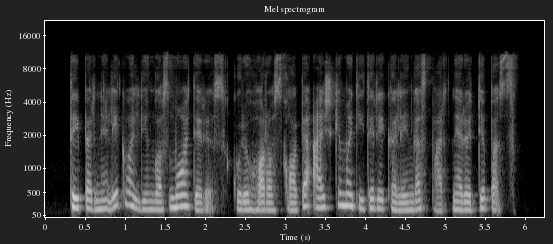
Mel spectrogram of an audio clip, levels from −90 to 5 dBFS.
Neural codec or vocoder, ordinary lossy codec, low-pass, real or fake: none; Opus, 24 kbps; 10.8 kHz; real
